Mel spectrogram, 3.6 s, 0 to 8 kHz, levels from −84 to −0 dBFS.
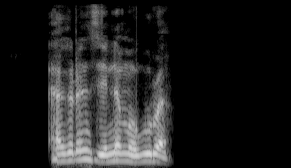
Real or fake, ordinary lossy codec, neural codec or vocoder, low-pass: fake; AAC, 32 kbps; codec, 24 kHz, 3.1 kbps, DualCodec; 7.2 kHz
